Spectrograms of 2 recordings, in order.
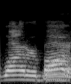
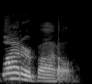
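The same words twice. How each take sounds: First: Both words carry equal stress. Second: Only water carries the main stress.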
